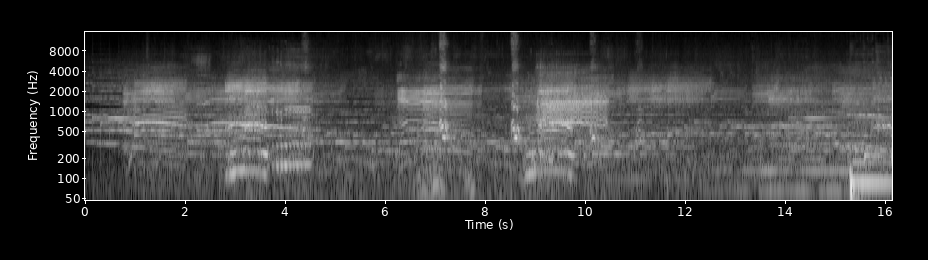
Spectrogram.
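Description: A flock of sheep bleats repeatedly, several loud, wavering calls overlapping, with brief quieter gaps and a low rumble of movement underneath.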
